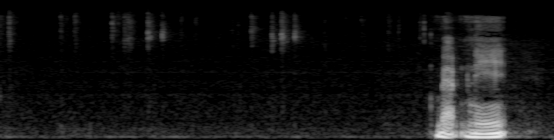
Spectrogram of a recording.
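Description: Faint computer keyboard keystroke clicks typing a short line of code, in quick runs over the first two seconds or so.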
